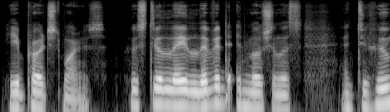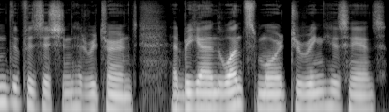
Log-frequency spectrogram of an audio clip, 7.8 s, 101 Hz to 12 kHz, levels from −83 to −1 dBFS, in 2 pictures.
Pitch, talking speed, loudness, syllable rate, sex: 115 Hz, 185 wpm, -19 LUFS, 5.2 syllables/s, male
